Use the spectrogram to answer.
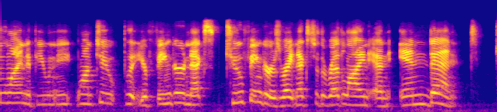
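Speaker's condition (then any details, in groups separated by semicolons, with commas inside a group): No condition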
